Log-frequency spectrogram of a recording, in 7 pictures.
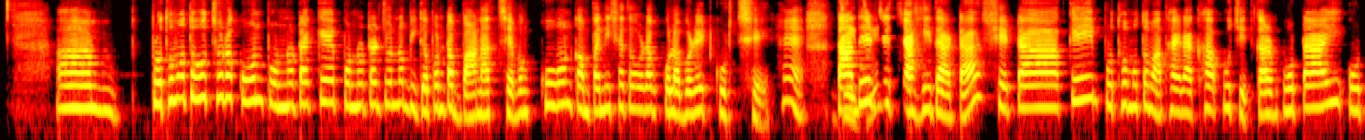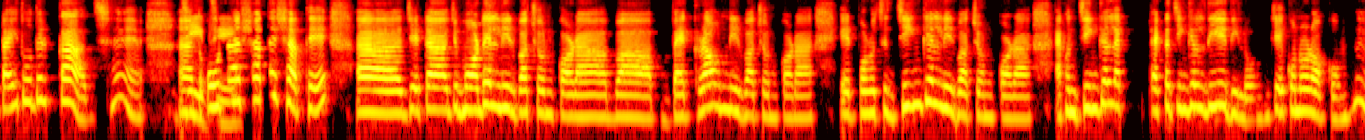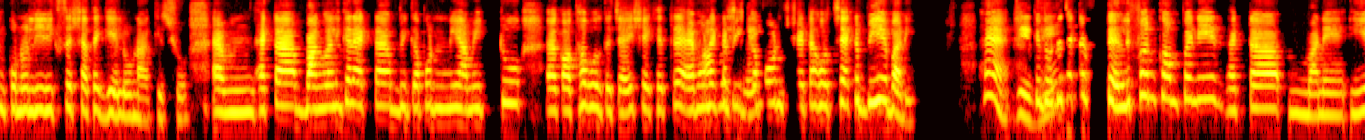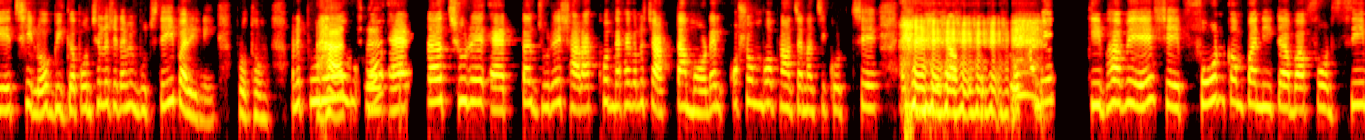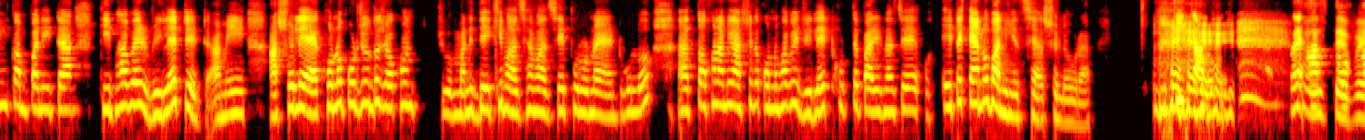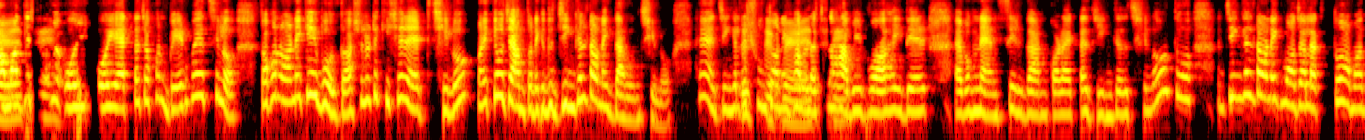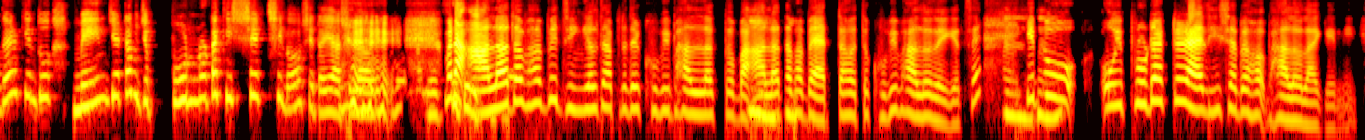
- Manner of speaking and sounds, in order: other background noise; in English: "collaborate"; in English: "jingle"; in English: "jingle"; in English: "jingle"; distorted speech; laughing while speaking: "আচ্ছা"; chuckle; laugh; in English: "jingle"; in English: "jingle"; in English: "jingle"; in English: "jingle"; laugh; in English: "jingle"; "এড" said as "অ্যাজ"
- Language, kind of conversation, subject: Bengali, podcast, টেলিভিশন বিজ্ঞাপনের কোনো মজার বা অদ্ভুত জিঙ্গেল কি আপনার মনে আছে?
- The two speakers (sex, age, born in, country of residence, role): female, 25-29, Bangladesh, Bangladesh, host; female, 35-39, Bangladesh, Finland, guest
